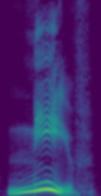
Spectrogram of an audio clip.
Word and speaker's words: Niamh: I'll go Neve. – Neve. All right. Boy, your pronunciation of N-I-A-M-H.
